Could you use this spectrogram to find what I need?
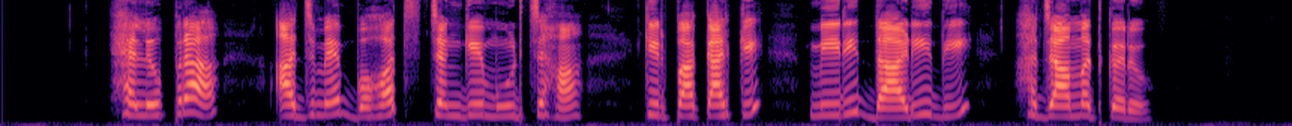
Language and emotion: Punjabi, happy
